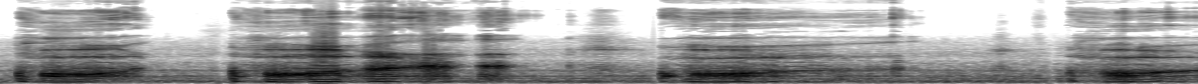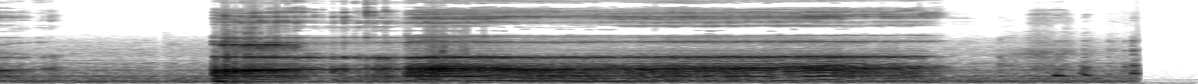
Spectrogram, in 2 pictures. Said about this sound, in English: Yeah, those are deep burps.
